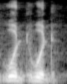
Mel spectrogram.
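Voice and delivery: "wood" short, without any L; plain short vowel in "wood", no L; silent L. Shown as a demonstration. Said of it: "just pronounce it as wood".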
